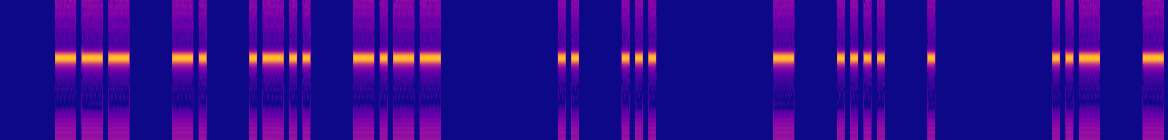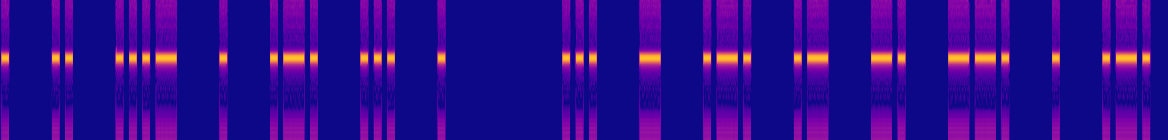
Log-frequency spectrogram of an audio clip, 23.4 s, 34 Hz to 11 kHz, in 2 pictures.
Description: Morse code, heard as a keyed tone, about 18 wpm, spaced as for 12 wpm, 1000 Hz. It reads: ONLY IS THE UNIVERSE STRANGER
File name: qotdfiles / 12wpm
